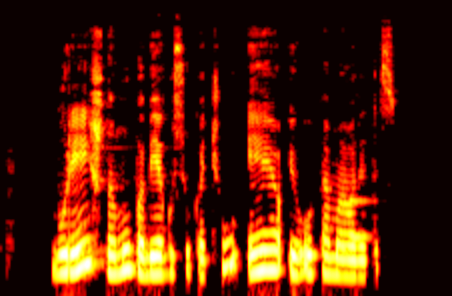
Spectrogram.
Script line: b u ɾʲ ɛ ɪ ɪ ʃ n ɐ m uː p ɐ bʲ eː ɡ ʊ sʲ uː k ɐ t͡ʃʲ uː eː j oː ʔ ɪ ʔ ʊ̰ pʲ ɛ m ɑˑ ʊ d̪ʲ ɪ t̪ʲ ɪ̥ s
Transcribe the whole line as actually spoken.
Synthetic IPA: b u ɾʲ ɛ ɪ ɪ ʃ n ɐ m uː p ɐ bʲ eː ɡ ʊ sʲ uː k ɐ t͡ʃʲ uː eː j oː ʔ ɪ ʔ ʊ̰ pʲ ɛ m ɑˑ ʊ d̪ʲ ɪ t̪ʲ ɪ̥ s

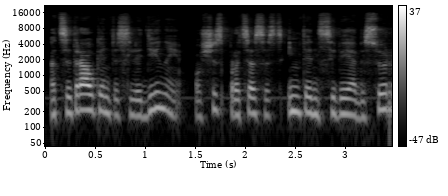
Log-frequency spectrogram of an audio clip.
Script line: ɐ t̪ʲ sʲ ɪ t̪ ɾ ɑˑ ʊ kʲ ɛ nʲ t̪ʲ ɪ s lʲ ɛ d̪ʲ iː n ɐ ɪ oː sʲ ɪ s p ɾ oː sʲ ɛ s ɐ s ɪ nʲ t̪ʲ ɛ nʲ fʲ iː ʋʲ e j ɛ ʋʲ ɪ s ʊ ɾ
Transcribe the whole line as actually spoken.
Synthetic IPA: ɐ t̪ʲ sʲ ɪ t̪ ɾ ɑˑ ʊ kʲ ɛ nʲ t̪ʲ ɪ s lʲ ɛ d̪ʲ iː n ɐ ɪ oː ʃʲ ɪ s p ɾ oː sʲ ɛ s ɐ s ɪ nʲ t̪ʲ ɛ nʲ sʲ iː ʋʲ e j ɛ ʋʲ ɪ s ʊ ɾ

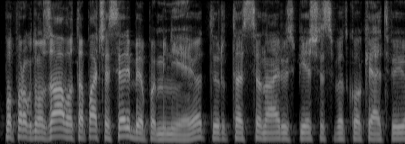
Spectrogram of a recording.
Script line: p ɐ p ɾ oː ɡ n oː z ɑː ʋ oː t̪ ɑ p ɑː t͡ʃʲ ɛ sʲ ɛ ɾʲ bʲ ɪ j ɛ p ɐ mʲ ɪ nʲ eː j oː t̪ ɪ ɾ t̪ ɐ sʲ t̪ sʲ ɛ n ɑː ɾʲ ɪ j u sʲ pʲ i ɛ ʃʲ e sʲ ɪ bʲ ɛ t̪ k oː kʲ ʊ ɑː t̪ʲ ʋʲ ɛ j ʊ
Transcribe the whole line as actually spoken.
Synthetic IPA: p ɐ p ɾ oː ɡ n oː z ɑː ʋ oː t̪ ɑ p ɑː t͡ʃʲ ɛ sʲ ɛ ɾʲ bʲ ɪ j ɛ p ɐ mʲ ɪ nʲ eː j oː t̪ ɪ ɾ t̪ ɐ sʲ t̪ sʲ ɛ n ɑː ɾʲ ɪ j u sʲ pʲ i ɛ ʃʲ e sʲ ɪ bʲ ɛ t̪ k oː kʲ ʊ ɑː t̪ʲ ʋʲ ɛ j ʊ

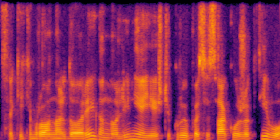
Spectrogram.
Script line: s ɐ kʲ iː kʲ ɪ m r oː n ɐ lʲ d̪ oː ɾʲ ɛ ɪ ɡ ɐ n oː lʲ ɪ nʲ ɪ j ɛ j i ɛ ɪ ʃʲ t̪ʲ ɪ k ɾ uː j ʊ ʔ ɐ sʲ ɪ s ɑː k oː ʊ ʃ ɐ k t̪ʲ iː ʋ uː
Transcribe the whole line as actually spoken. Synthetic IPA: s ɐ kʲ iː kʲ ɪ m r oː n ɐ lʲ d̪ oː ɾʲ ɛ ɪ ɡ ɐ n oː lʲ ɪ nʲ ɪ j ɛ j i ɛ ɪ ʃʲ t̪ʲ ɪ k ɾ uː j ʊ p ɐ sʲ ɪ s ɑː k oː ʊ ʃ ɐ k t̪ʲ iː ʋ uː

